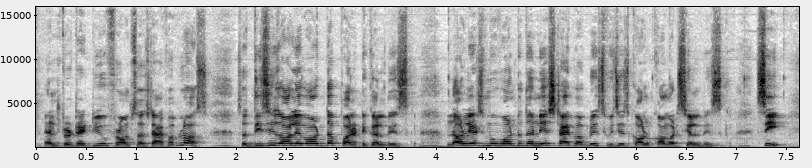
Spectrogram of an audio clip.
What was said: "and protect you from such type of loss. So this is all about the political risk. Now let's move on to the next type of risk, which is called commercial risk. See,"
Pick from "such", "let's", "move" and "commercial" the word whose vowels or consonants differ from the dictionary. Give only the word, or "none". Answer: such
